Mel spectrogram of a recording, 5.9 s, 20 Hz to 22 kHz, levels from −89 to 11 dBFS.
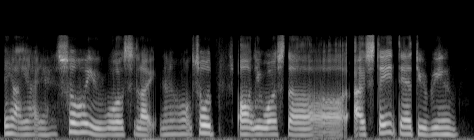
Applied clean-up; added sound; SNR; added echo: neural diffusion model UNIVERSE++.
